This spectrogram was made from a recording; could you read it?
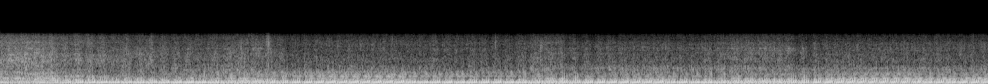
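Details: M3 engine idling unevenly with a stumbling, lumpy low beat and a couple of throttle blips; the engine is misfiring on a cylinder.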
